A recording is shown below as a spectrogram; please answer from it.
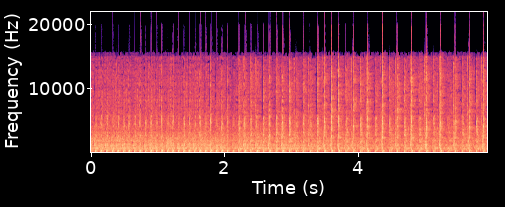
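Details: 1973 John Deere 110 single-cylinder: uneven, loping thumping with beats bunching and lagging. It is running with too much fuel, gas passing straight through the carb, and the owner suspects a hanging needle; cause unconfirmed.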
